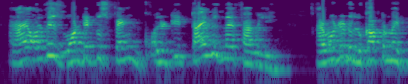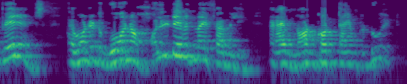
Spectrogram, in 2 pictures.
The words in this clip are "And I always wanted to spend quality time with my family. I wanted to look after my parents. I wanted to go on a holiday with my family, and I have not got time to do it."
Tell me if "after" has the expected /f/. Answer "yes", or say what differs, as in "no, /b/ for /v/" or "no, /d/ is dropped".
no, /p/ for /f/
